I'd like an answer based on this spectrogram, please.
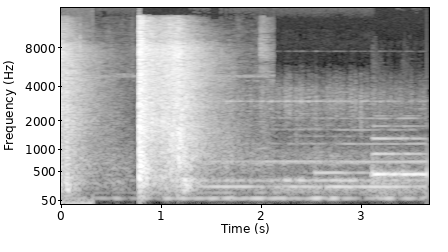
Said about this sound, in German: Die FTP-Kämpferin erschießt am helllichten Tag einen Nazi-Offizier auf der Pariser Fußgängerbrücke. 2 Schüsse.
